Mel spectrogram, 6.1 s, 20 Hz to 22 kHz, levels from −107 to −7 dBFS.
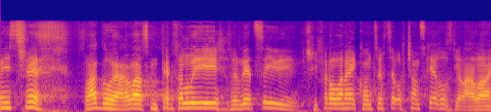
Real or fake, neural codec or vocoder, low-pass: fake; codec, 16 kHz in and 24 kHz out, 1.1 kbps, FireRedTTS-2 codec; 9.9 kHz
